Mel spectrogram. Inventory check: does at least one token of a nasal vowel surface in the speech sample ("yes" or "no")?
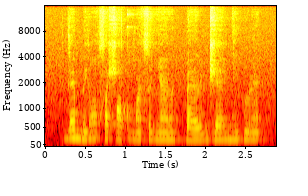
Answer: yes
